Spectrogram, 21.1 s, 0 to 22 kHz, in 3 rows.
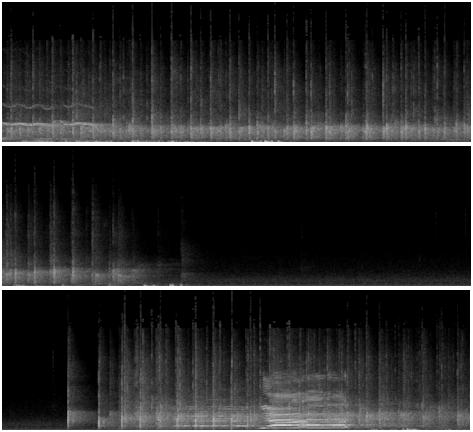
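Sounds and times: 
cheering: 0.0 - 1.8, 15.8 - 21.0
large audience clapping for a headliner: 0.0 - 9.8, 15.0 - 21.0.

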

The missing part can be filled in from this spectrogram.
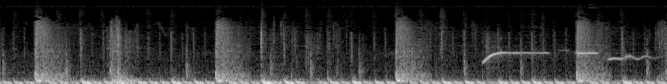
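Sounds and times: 
loud thumping music with a heavy repeating beat: 0.0 - 6.6
man whistling while walking up to rob a store in a film scene: 4.8 - 6.6.

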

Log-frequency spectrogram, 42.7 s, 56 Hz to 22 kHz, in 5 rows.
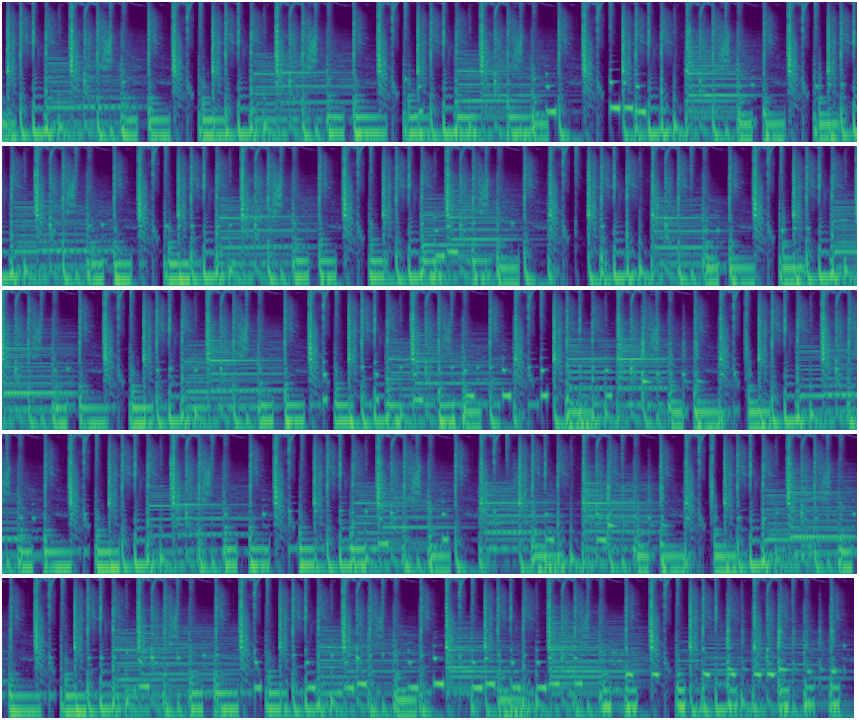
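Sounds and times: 
foreboding discordant beat: 0.2 - 42.7.

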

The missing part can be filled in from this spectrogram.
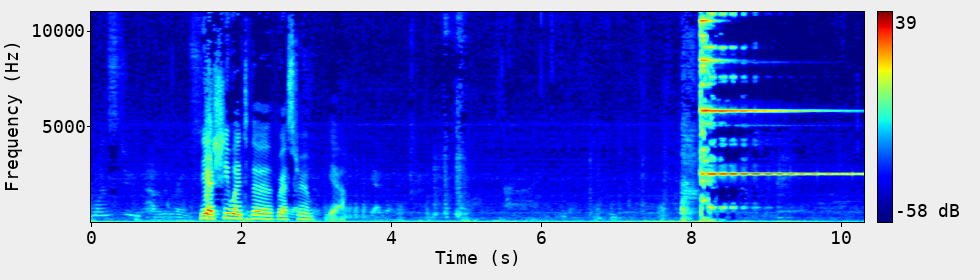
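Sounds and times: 
speech: 1.4 - 3.5
bright bell struck for a focus exercise ringing out: 8.1 - 10.2.

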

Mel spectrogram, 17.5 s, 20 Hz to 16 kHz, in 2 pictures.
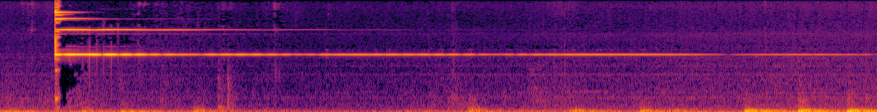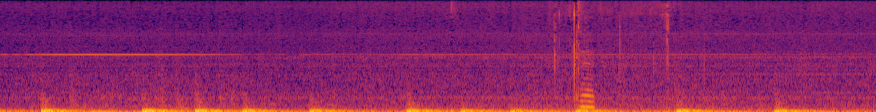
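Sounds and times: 
meditation bell ringing: 0.6 - 11.1
soft low rumbles: 4.0 - 17.5.

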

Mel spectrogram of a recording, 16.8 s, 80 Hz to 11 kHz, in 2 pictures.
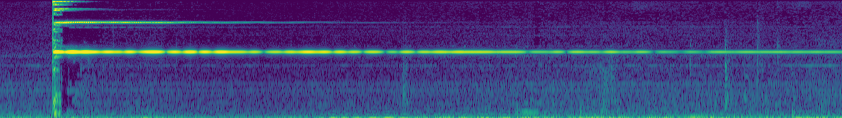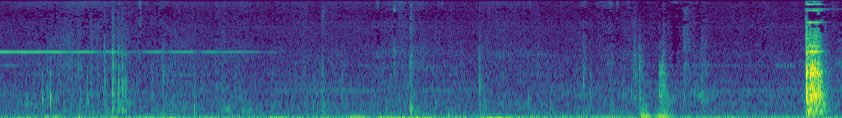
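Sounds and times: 
meditation bell struck to end a meditation: 0.5 - 11.3.

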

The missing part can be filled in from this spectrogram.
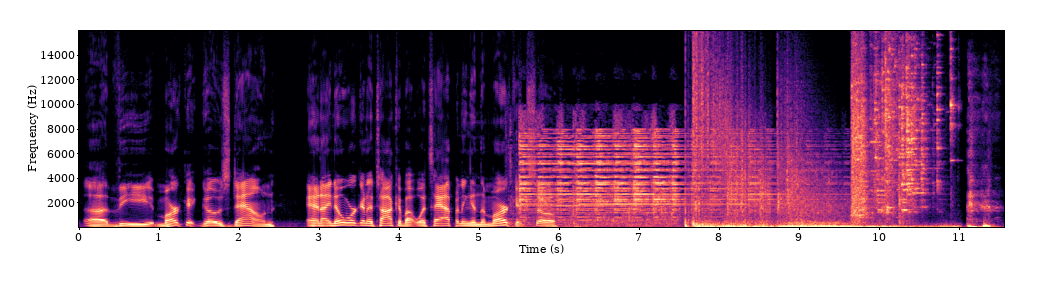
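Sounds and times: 
speech: 0.0 - 6.3
crashing and shattering debris: 6.9 - 11.1
explosion blast sound effect: 7.6 - 10.0.

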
